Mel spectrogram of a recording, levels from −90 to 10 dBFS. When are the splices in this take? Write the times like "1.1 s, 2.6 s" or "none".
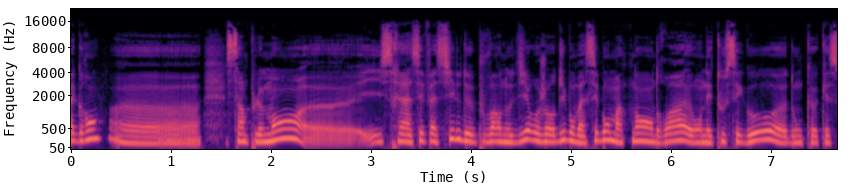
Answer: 1.5 s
